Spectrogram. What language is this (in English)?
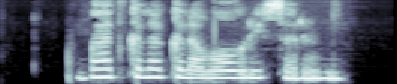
Pashto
